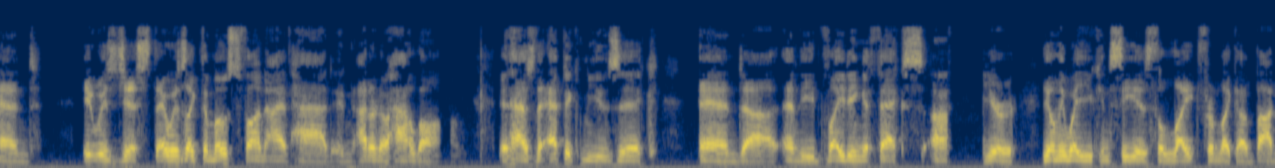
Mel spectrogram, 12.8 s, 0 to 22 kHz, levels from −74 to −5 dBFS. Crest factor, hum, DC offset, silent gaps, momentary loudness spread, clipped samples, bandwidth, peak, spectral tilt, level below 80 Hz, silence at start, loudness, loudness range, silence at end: 16 dB; none; 0.7%; none; 7 LU; under 0.1%; 11.5 kHz; -2 dBFS; -3.5 dB/octave; -52 dBFS; 0 s; -18 LUFS; 1 LU; 0 s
